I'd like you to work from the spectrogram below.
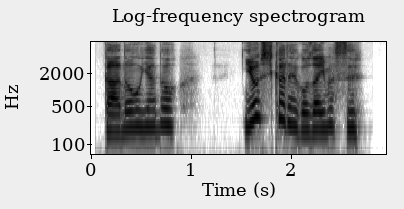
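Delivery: anxious. A woman at the gate introduces herself to the man who opened the door; worried. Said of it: "心配そうな青い顔をしていった".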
